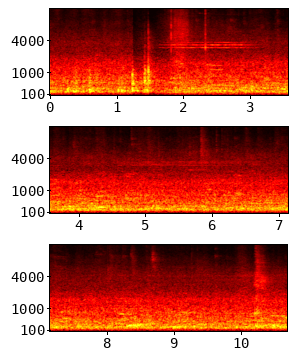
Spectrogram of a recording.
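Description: Steady rushing background noise throughout, with a few light clicks and short high squeaks of a marker drawing on a whiteboard, about two seconds in and again around five seconds.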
